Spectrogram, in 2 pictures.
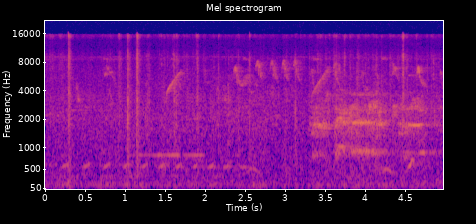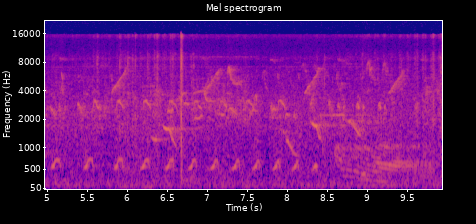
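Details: White-eared brown dove (alimokon) heard during a wild dove hunt with a cage trap: a series of low hollow hoots, about three a second, given twice and faint beneath a busy chorus of other birds.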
